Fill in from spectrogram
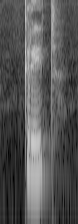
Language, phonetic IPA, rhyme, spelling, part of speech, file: Czech, [ˈkrɪt], -ɪt, kryt, noun, Cs-kryt.ogg
- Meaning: 1. cover, shield 2. housing, casing (of a part of a machine) 3. shelter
